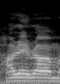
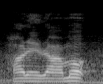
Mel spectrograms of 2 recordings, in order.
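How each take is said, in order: First: The name ends on the m with no vowel. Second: The name ends with a vowel after the m. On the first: This is how people in the Hindi-speaking area say it. "In the Hindi speaking area, they'll just say Ram" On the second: This is how people in Bengal say it. "They say Ramo, Hare Ramo"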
